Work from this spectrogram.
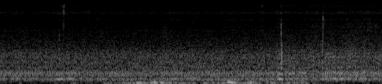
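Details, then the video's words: Honey bees irritated by the opening of their hive hum evenly over brood frames. Low rumbles from handling and a few faint clicks mix with the droning buzz. "When Bees Go Wild - Inspecting Two Angry Hives"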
